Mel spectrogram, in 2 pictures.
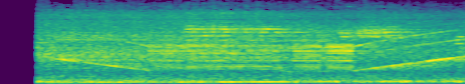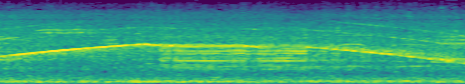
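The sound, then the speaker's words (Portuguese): Fire engine and ambulance sirens wail loudly and continuously as the vehicles converge on the scene of burning train carriages during rush hour. Their pitch sweeps slowly up and down over a steady rumble of heavy traffic and engines, with no one speaking. “Viaturas de bombeiros e ambulâncias convergiram para o local durante a hora de ponta, com os bombeiros a lançar água sobre as carruagens que estavam a arder.”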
